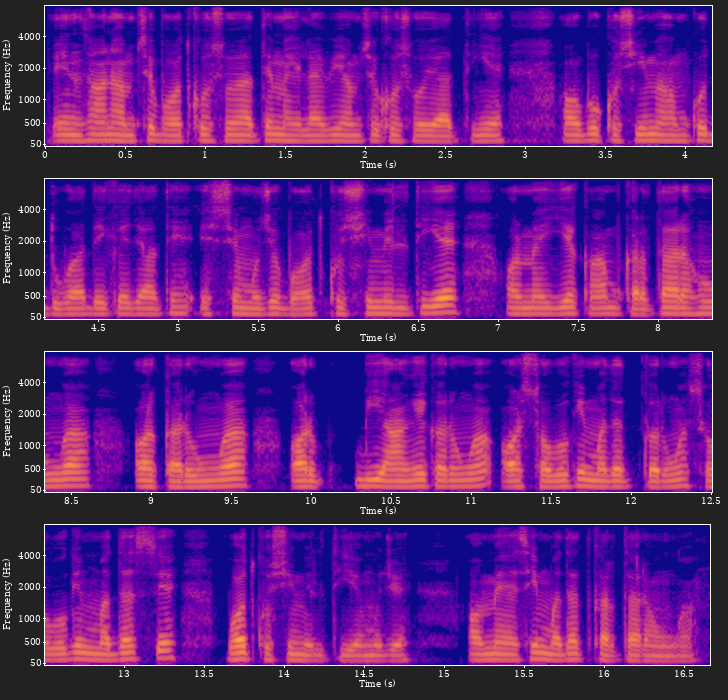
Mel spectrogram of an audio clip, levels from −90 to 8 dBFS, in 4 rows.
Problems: background sounds at intervals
